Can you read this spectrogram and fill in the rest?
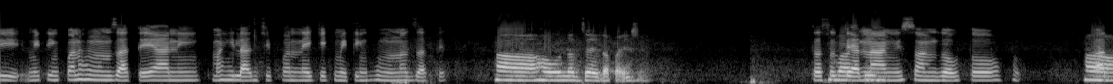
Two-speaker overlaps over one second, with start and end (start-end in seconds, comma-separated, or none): none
